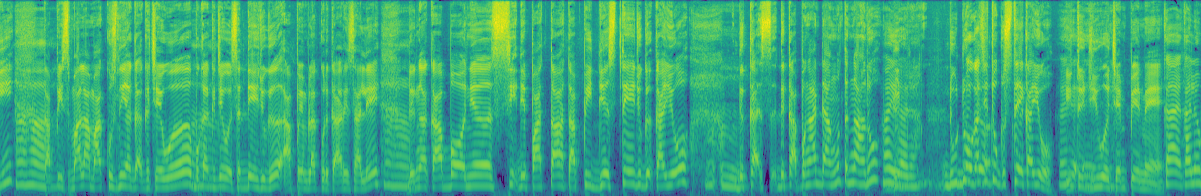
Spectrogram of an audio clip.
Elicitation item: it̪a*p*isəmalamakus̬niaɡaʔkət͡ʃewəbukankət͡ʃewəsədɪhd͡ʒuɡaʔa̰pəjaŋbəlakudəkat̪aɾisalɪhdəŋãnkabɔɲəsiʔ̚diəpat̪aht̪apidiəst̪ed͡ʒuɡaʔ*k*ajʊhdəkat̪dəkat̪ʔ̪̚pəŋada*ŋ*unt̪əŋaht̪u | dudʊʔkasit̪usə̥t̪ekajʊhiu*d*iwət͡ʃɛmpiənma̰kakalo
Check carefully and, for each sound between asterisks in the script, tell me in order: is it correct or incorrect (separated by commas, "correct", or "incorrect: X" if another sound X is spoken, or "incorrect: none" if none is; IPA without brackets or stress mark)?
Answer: correct, correct, correct, incorrect: d͡ʒ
